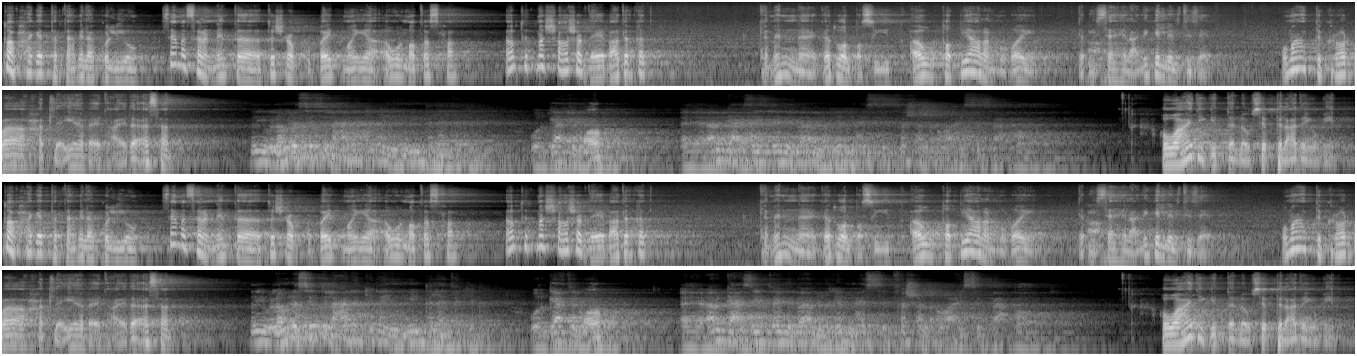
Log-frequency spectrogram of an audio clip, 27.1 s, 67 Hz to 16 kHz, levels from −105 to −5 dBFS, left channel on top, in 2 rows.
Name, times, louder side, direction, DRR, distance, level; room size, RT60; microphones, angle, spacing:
voice 1, 0.0-4.5 5.0-6.4 7.6-10.4 10.9-12.1 12.8-15.2 19.3-19.5 25.1-26.9, left 1 dB, 10° left, 9 dB, 0.8 m, -32 dB
sound 1, 6.3-15.0, left 3 dB, 45° left, 2.1 m, -56 dB
voice 2, 16.0-18.3 18.8-19.5 20.3-23.9, right 1 dB, 70° right, -3 dB, 4.6 m, -40 dB
29.5 x 29.0 x 5.4 m, 2.3 s
head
